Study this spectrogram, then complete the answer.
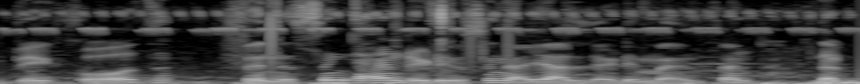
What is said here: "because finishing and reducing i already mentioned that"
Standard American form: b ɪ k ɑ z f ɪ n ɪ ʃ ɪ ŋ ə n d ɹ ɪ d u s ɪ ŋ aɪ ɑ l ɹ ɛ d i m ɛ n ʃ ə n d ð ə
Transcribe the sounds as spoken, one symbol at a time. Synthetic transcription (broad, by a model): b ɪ k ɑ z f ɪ n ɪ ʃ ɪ ŋ ə n d ɹ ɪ d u s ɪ ŋ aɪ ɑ l ɛ d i m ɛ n s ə n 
